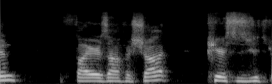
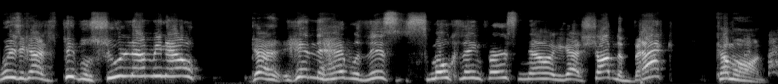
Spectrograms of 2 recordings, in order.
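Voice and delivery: mock shrill, very high, very loud yelled complaining tone; 10 semitones higher, 5 dB louder than usual. Retelling what someone shouted after getting shot in the back: retelling a shout. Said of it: "lets out a shout and is like".

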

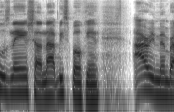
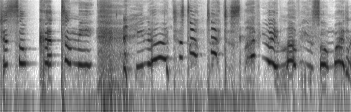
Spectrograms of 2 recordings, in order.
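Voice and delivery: very high, weepy, put-on sobbing crying voice. Retelling what a crying partner said after dinner: imitating someone crying. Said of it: "the bitch starts crying".

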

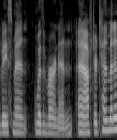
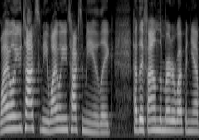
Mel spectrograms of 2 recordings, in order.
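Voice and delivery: play-acted, repeated yelling; 3 semitones higher, 4 dB louder than usual. Retelling how he yelled at someone sitting silently: imitating someone yelling. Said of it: "he'd start yelling at him".

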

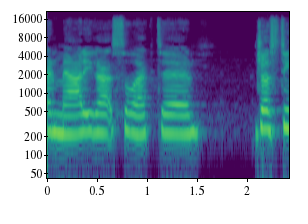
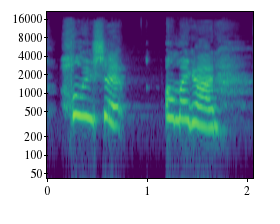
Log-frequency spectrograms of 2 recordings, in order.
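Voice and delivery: high, drawn-out crying, weeping through the words; 8 semitones higher than usual. Overwhelmed after finally getting it, crying. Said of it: "I'm literally fucking crying".

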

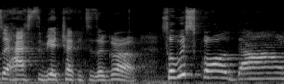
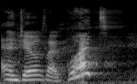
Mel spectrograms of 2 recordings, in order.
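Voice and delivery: usual speaking voice

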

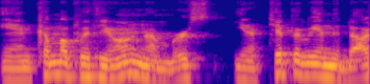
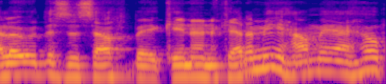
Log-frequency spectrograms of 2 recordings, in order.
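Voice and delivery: put-on lovely British accent; 3 semitones higher than usual. Retelling how an old british woman answered the phone: imitating a british accent. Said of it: "with her lovely British accent".

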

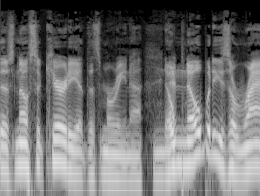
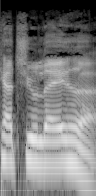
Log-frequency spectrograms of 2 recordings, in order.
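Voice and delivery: put-on voice of someone learning to speak.

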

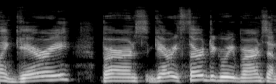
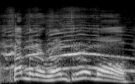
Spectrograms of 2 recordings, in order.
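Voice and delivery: small, held-in, mild put-on yell; 5 semitones higher than usual. Retelling how a little guy in the corner starts yelling: imitating someone yelling. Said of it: "He starts yelling".

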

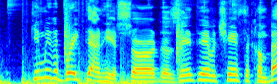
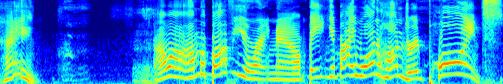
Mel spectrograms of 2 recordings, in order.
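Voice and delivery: put-on crazy disgruntled man voice, pitched much higher; 10 semitones higher, 4 dB louder than usual. Imagining what Seth would say when ahead by points, Seth's crazy disgruntled-man voice. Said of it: "crazy, disgruntled man at OTB".

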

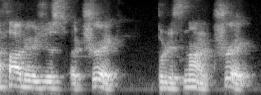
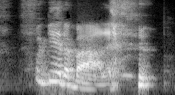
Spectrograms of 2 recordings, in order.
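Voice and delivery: fake Italian accent, higher pitch; 6 semitones higher, 4 dB louder than usual. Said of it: "I was talking like an Italian".

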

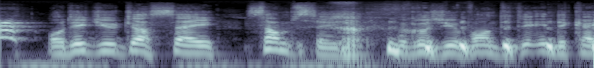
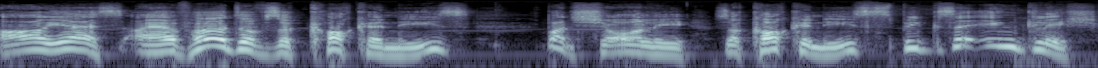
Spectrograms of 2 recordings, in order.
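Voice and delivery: heavy put-on German accent; 2 semitones higher than usual. Acting a scene, one character replies about the cockneys, in a full german accent. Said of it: "I want full accent action".

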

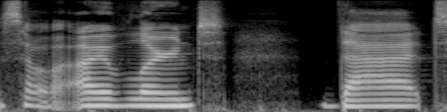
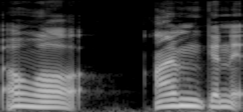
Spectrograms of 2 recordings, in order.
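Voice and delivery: mock sassy, passive-aggressive tone. Retelling a girl's remark about ordering a full meal: imitating a passive-aggressive remark. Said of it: "kinda just passive aggressively being like".

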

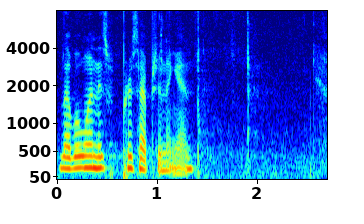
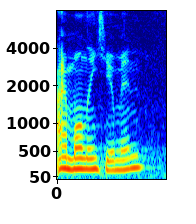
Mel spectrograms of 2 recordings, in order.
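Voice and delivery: plain

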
